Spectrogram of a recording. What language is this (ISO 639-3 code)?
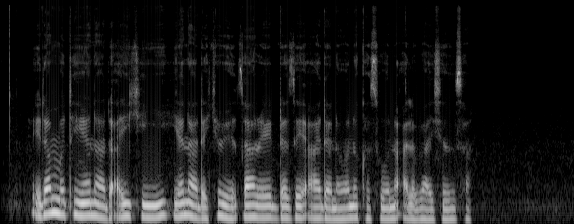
hau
